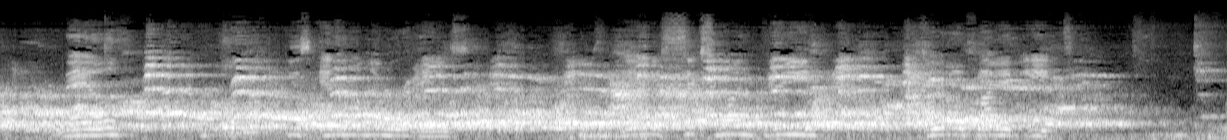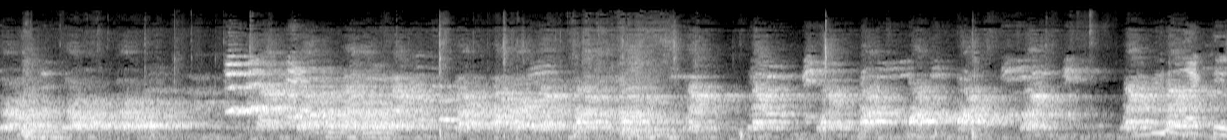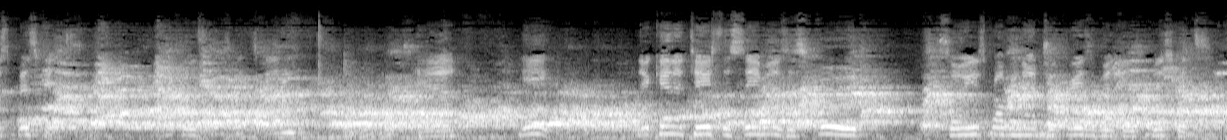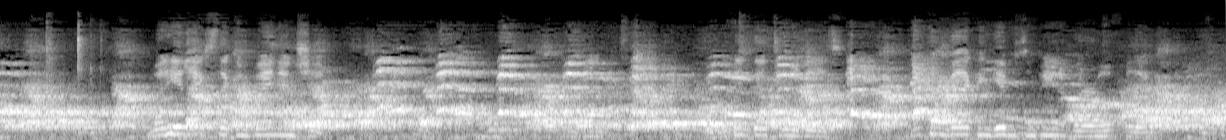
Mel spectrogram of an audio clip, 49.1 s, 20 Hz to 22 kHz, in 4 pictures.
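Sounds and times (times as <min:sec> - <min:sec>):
dogs barking and yipping: 0:00.0 - 0:49.0.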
